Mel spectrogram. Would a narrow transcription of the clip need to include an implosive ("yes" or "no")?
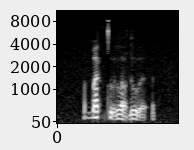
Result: yes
